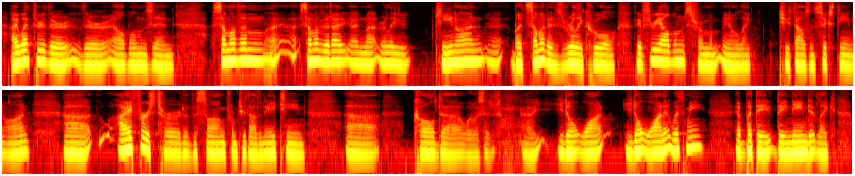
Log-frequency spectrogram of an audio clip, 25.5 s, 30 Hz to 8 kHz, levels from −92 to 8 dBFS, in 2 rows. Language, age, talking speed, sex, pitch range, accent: English, 40-59, 160 wpm, male, 120-145 Hz, American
